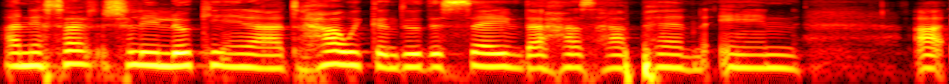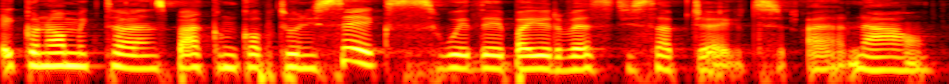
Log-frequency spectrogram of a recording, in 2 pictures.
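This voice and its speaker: A woman's voice: medium pitch, steady tone, normal speed. A middle-aged woman with an Argentine accent, a native Spanish speaker, talking as a guest in a panel discussion. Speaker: panel guest, sustainability entrepreneur. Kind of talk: panel discussion, introducing own work.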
